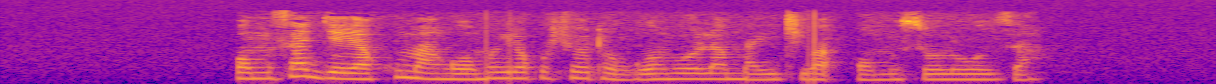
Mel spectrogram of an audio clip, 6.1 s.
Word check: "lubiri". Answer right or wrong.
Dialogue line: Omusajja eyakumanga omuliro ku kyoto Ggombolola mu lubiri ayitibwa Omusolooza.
wrong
